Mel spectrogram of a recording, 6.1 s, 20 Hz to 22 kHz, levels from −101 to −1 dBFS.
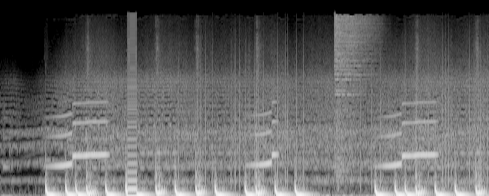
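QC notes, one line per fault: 1.59–1.71 s, system hang loop: a 5.8 ms slice repeats 20 times, giving a steady buzz at 172 Hz. This fits a stalled 256-sample ring buffer replaying itself. On the spectrogram it appears as horizontal harmonic stripes at multiples of 172 Hz, and the waveform shows an identical repeating cycle.
2.23–6.12 s, train of clicks: about 9.3 unevenly spaced pops per second tick over the sound until the end, peaking about 5 dB above it. The likely cause is electrical interference or a faulty connection. The spectrogram shows irregular thin vertical broadband lines, and the waveform shows matching sharp spikes.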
